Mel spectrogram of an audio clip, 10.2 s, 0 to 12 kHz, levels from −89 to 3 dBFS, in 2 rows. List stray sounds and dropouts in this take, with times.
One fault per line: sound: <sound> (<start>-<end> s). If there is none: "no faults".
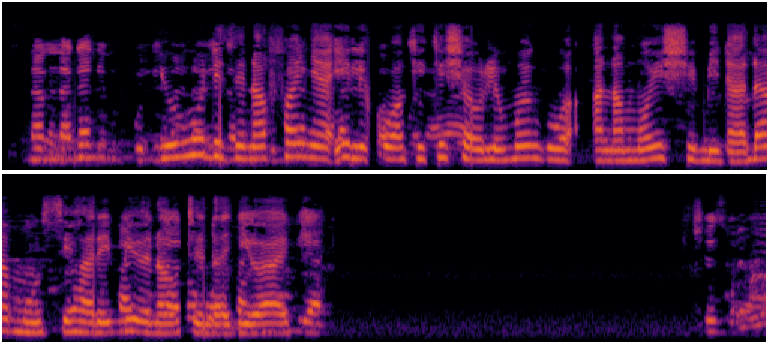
no faults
